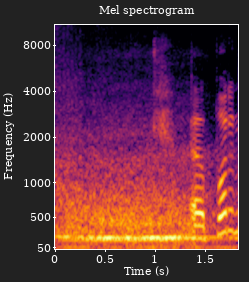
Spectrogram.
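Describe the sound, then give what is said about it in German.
A truck from a construction site driving past in an industrial zone beside a motorway, a steady low engine rumble with a droning hum throughout, and a voice briefly heard near the end. “Dieser LKW, der gerade vorbeigefahren ist, kommt von der Linglong-Baustelle.”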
